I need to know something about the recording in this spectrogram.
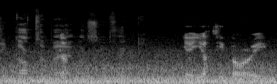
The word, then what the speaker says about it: Göteborg: Yeah, Göteborg, which is how they say it in Sweden for Gothenburg.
